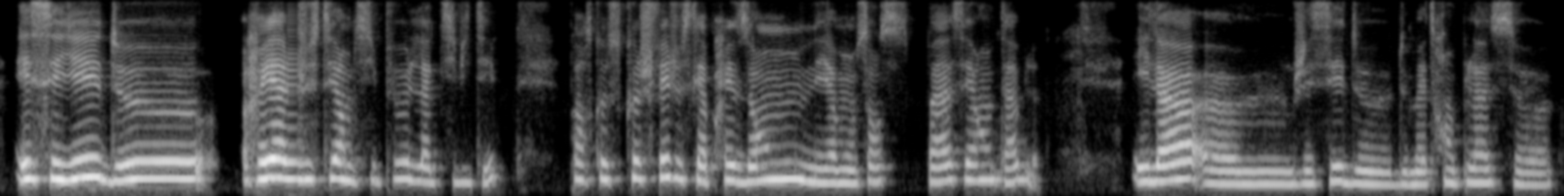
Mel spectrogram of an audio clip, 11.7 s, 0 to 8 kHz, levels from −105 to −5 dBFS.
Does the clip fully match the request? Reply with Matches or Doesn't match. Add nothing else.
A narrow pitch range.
Doesn't match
